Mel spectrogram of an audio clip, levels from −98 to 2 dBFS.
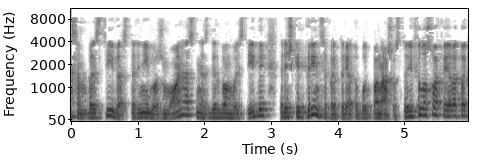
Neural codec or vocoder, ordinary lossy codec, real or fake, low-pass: none; MP3, 32 kbps; real; 9.9 kHz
